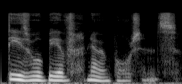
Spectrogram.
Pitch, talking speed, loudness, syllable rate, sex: 185 Hz, 195 wpm, -17 LUFS, 6.6 syllables/s, female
